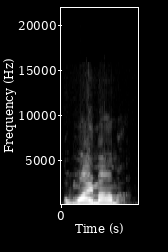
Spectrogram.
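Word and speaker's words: Wimauma: She said it's pronounced Y Mama.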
